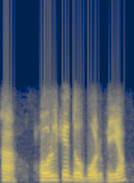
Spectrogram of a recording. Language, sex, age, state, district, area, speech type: Hindi, male, 30-45, Madhya Pradesh, Bhopal, urban, conversation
